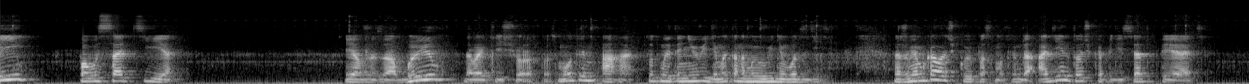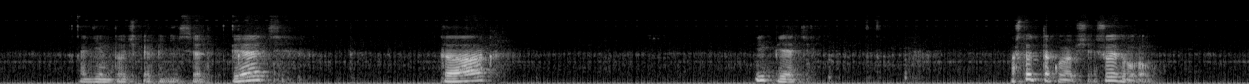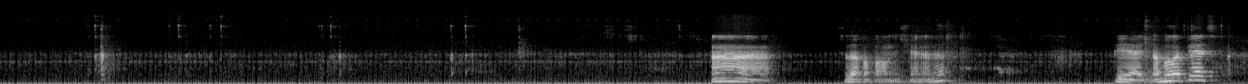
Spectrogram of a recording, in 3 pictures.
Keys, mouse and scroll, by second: 3.1-4.2 drag, 4.2 middle click, 5.1 KP_1, 5.5-6.7 middle drag, 6.3 KP_3, 7.8-10.1 drag, 10.2 middle click, 11.5-14.7 drag, 25.6-31.0 drag, 31.5-33.3 drag, 36.8-37.4 drag.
